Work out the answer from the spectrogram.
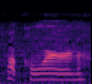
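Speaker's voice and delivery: usual speaking voice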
